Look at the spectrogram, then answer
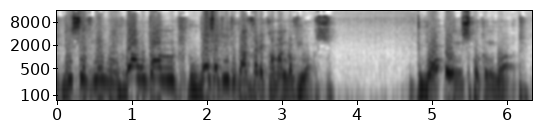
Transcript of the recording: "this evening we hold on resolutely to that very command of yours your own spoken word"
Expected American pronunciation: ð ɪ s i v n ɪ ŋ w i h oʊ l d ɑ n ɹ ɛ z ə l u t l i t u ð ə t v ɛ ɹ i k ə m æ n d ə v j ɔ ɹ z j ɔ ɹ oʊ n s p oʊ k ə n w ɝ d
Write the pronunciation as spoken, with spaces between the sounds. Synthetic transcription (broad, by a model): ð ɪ s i v n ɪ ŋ w i h oʊ l d ɑ n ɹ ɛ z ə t i t u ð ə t v ɛ ɹ i k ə m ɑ n d ə v j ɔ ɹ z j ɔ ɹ oʊ n s p oʊ k ə n w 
